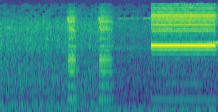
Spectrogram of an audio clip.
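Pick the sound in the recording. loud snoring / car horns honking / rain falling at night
car horns honking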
